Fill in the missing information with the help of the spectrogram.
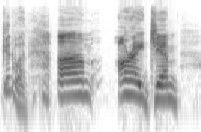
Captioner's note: laughing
